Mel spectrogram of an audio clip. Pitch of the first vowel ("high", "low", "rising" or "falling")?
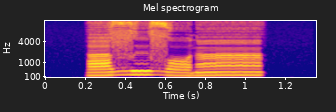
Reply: rising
